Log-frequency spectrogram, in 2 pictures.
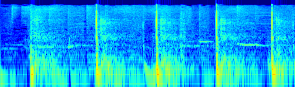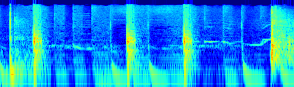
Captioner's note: sounds of basketball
